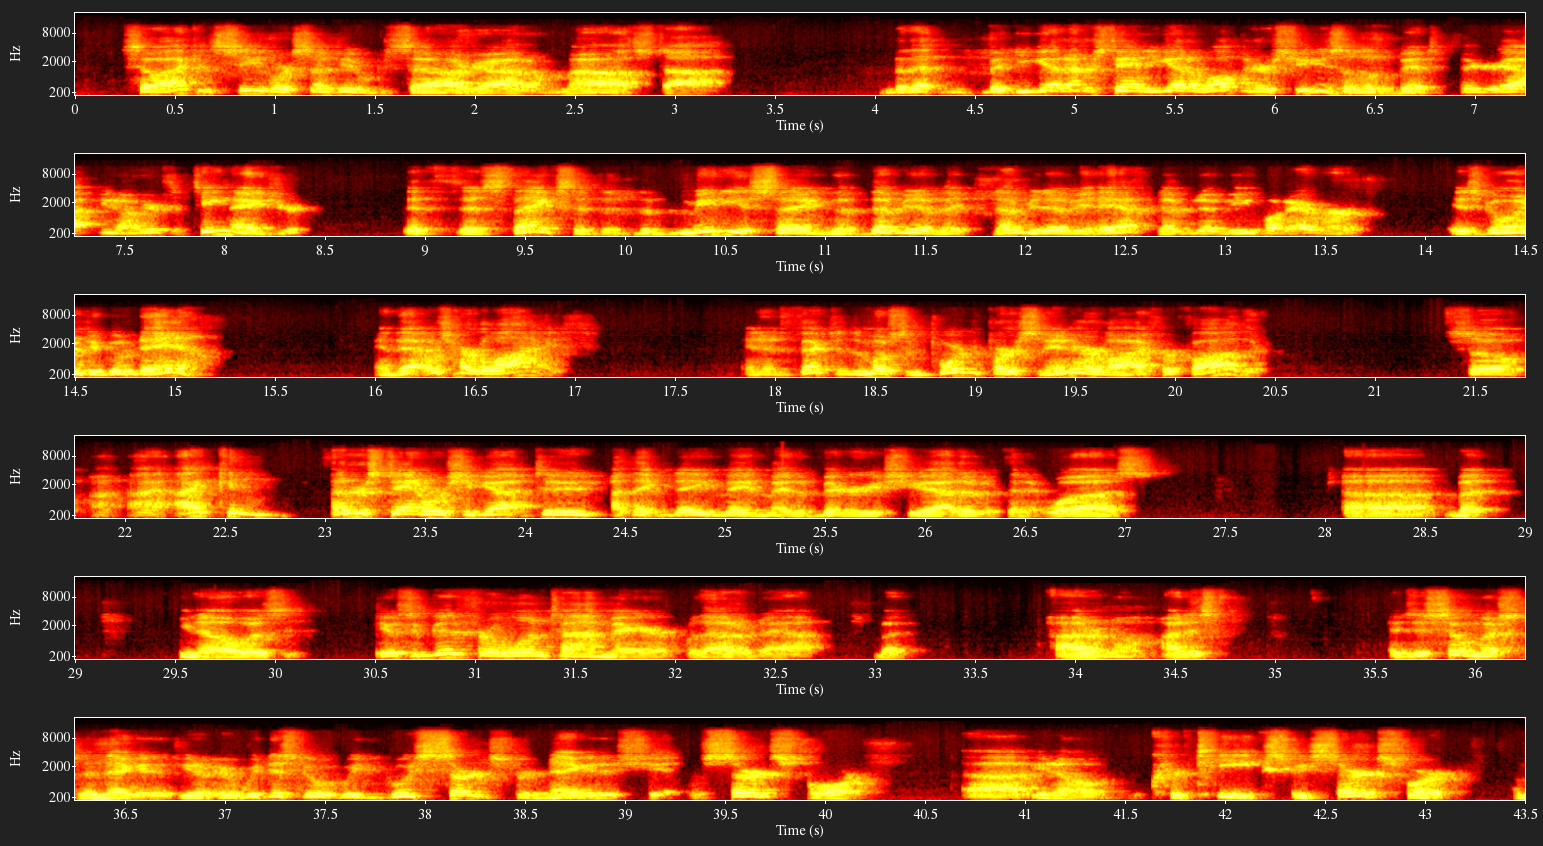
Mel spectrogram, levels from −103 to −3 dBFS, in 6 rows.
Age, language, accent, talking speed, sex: 50-69, English, American, 210 wpm, male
